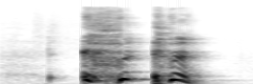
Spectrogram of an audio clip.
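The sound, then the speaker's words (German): A heavily pregnant woman, seated and with a frog in her throat, clears her throat twice in quick succession: two harsh, rasping bursts after a faint short catch, with no talking. “ich weiß nicht, warum ich jedes Mal, wenn ich hier sitze, kriege einen Frosch im Hals.”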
